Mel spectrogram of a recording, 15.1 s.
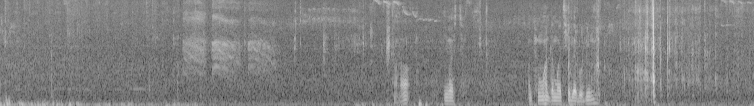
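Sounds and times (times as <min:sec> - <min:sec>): bird calling: 0:01.3 - 0:15.0.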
